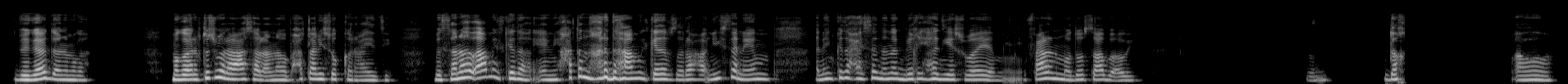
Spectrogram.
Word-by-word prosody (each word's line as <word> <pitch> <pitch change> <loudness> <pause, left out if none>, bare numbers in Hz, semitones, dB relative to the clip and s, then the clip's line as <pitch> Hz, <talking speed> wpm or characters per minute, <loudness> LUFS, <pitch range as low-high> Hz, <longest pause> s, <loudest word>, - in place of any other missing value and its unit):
بجد؟ 230 +5 +4
أنا 220 -1 +1
ما 205 -1 0
ج - - -8 0.9
ما 220 - +5
جرّبتوش 230 +8 +3
بالعَسَل 240 -7 +4
أنا 205 +2 -1
باحُط 240 +6 -7
عليه 250 0 +3
سُكّر 235 -4 -5
عادي، 195 0 -7 0.4
بس 215 +3 -1
أنا 290 +5 +6
هابقى 295 -2 +5
أعمل 330 -2 +1
كده. 260 -7 +1
يعني 215 +1 -2
حتّى 310 +11 -3
النهارده 290 -2 +4
هاعمل 270 -1 +3
كده 240 0 +2
بصراحة. 225 0 -5
نِفْسي 280 +7 -2
أنام 240 -2 -1 0.5
أنام 255 +4 -1
كده 300 +1 -2
أحِس 265 +1 -4
إن 275 -3 +1
أنا 260 +1 0
دماغي 245 +1 -1
هادية 235 -2 +1
شوية، 220 -1 -4
يعني 195 +5 -10
فعلًا 250 +6 0
الموضوع 220 -4 -1
صعب 220 -1 -4
أوي. 190 0 -9 1.6
امم. 195 +3 -15 0.6
ضَغ 235 +1 -1 1.1
آه. 200 -1 -3
230 Hz, 155 wpm, -23 LUFS, 210-260 Hz, 1.6 s, أنا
